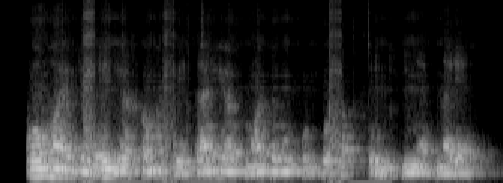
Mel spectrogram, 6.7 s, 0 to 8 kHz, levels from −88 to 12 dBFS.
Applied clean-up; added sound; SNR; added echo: neural separator model SepFormer DNS4.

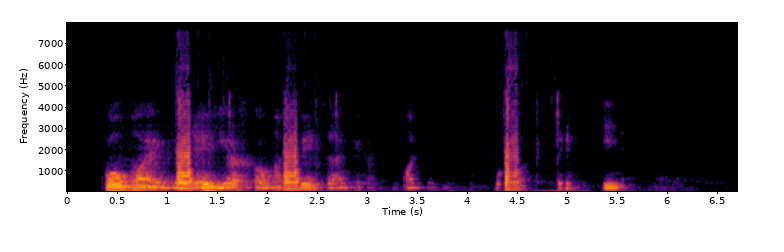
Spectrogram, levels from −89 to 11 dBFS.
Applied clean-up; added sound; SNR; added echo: neural mask model DeepFilterNet 3.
